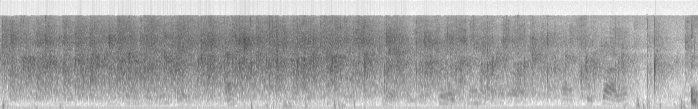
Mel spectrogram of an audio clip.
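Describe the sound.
An audience applauds steadily for about seven seconds, a dense, even crackle of many hands clapping, with a few voices audible underneath before it begins to thin out at the end.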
